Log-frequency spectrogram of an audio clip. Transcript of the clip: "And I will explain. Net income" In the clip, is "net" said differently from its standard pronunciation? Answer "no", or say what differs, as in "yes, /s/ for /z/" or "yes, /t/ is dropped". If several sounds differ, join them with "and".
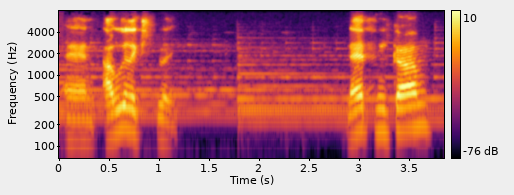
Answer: yes, /l/ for /n/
